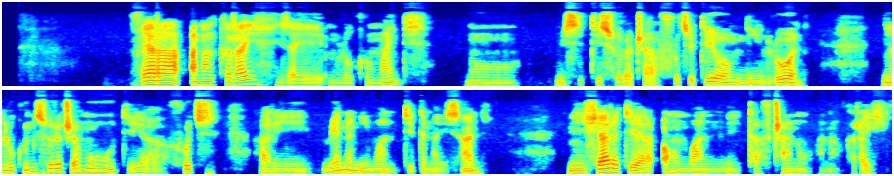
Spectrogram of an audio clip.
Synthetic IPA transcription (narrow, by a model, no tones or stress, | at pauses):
fjaɾaanakiɾajizajmilukʰumajnt̪i̥ | nu | misi̥t̪isuɾa̰ʈ͡ʂə̰fut͡sit̪iawaminiluani̥ | nilukunisuɾaʈ͡ʂamud̪̥iəfut͡si̥aɾimenənimanud̪̥id̪inaiz̥ani̥ | nifijaɾəd̪̥iəawambaninit̪ʰafi̥ʈ͡ʂanuanakiɾaj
